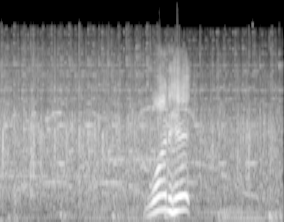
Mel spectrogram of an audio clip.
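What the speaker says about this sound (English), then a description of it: "Check out this standing ovation for Eric Perrault, including his own teammates." Baseball crowd at a championship game rises into a standing ovation for a pitcher, a short burst of loud cheering and clapping under a commentator's ongoing talk.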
